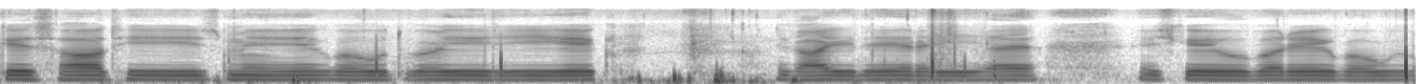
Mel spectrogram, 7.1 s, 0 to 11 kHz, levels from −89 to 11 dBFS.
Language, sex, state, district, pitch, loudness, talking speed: Hindi, female, Haryana, Jhajjar, 125 Hz, -27 LUFS, 150 wpm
